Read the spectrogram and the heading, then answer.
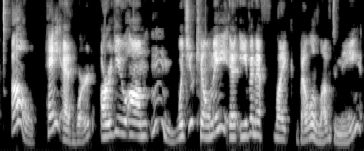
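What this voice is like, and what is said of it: Bratty, snotty imitated character voice. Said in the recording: “the way he's speaking ... he just sounds like a snot-nosed asshole now”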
